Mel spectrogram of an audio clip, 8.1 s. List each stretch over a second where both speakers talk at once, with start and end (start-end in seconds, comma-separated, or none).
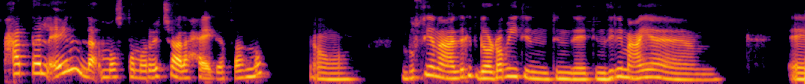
none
